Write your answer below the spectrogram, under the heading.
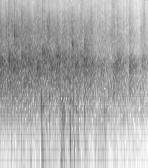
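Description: A crowd applauds warmly, many hands clapping in a dense, steady wash with a few sharper individual claps standing out, fading slightly toward the end.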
